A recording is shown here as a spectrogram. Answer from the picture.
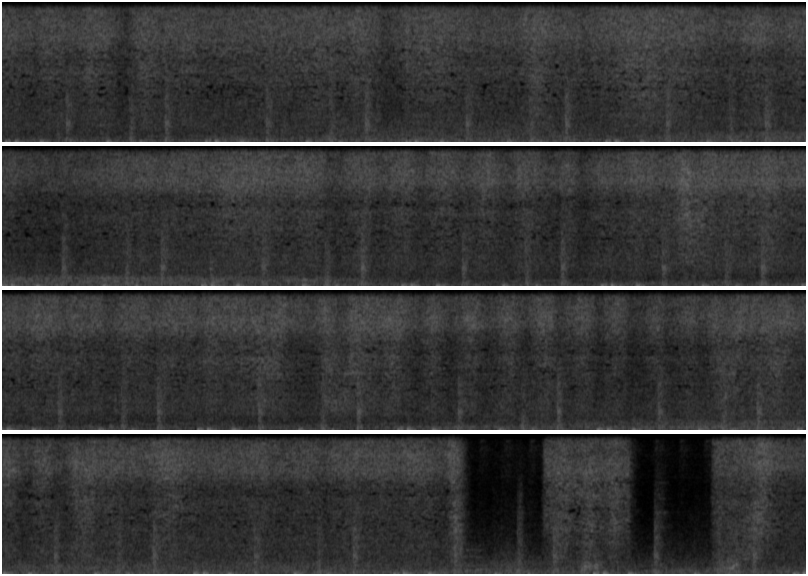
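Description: Airbrush spraying paint onto a T-shirt: a steady hiss broken by frequent short pulses. The hiss stops near the end.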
